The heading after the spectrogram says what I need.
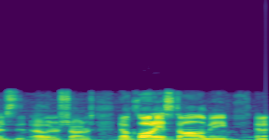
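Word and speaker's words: Ptolemy: Now, Claudius Stalamy, and I know there's a P there, but you don't pronounce the P. It's silent. Claudius Tommy was the most famous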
